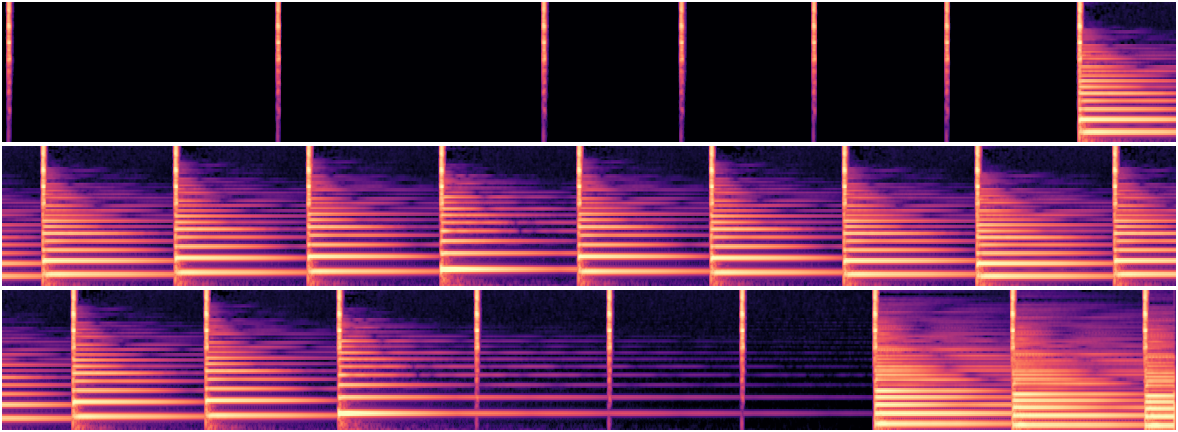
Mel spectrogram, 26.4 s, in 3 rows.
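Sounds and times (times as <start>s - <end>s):
C five-note scale warm-up: 8.1s - 22.1s, 24.2s - 26.3s.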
